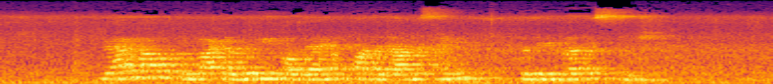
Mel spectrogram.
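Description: A woman sings a short phrase through a microphone in a large echoing hall.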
